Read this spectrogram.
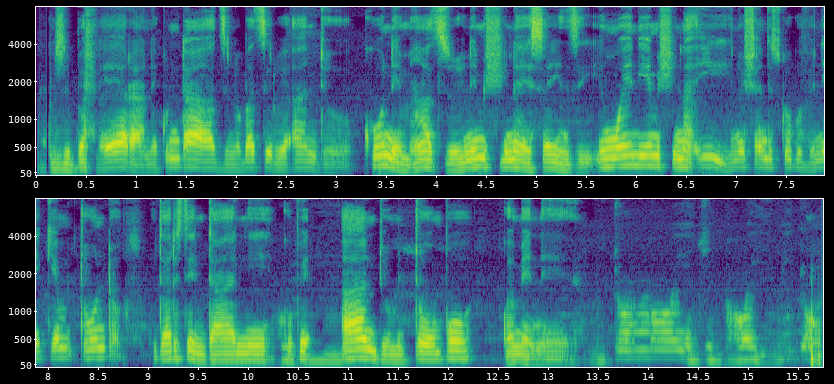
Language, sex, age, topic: Ndau, male, 18-24, health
